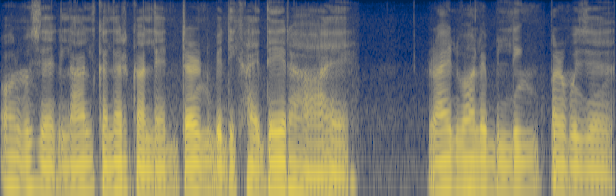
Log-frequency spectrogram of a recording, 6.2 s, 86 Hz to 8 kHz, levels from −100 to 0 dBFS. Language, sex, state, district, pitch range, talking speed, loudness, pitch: Hindi, male, Arunachal Pradesh, Papum Pare, 85-95 Hz, 165 wpm, -18 LUFS, 90 Hz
